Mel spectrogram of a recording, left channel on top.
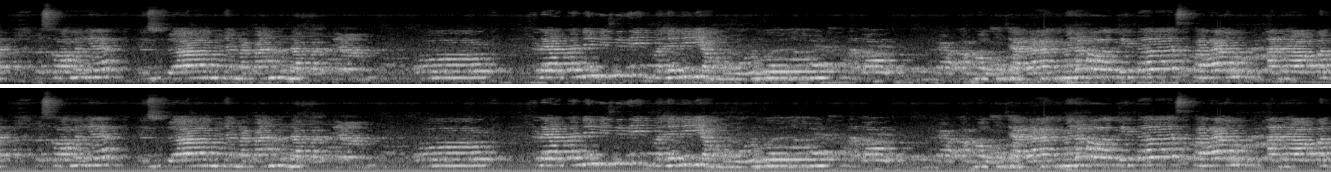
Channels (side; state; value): right; noise; hum, 16 dB below the sound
